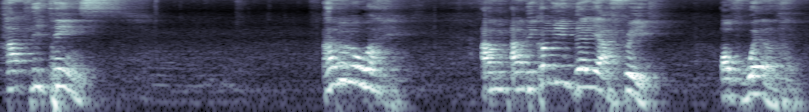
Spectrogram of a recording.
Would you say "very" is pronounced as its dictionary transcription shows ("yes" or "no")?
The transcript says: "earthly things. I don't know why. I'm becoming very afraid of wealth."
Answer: no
